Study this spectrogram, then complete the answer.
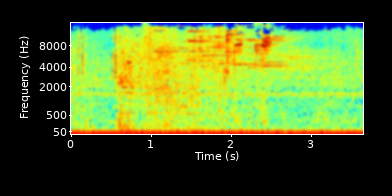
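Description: A bright magical chime shimmers as an item is picked up.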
